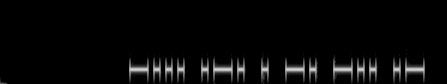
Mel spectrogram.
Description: Morse code, heard as a keyed tone, about 20 wpm, 700 Hz. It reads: BRENDA
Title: USA Common Names - 20wpm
